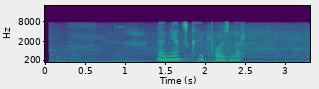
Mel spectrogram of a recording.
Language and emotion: Russian, neutral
